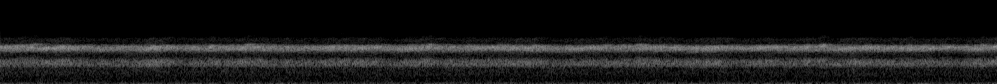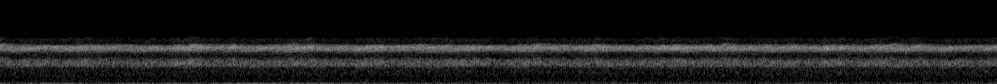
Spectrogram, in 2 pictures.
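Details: Spring wetland frogs in full chorus, captured live without looping. Their massed croaking makes a constant, ringing drone of stacked high and mid tones, barely changing in loudness, with soft background hiss and nothing else.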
